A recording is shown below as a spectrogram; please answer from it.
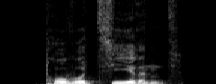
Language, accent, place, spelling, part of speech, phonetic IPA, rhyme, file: German, Germany, Berlin, provozierend, verb, [pʁovoˈt͡siːʁənt], -iːʁənt, De-provozierend.ogg
- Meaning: present participle of provozieren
